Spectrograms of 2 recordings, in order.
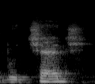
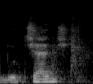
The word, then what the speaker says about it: Bucegi: This area is in, the way you say it is Buscegi. We'd spell it Bucegi. Americans might pronounce it Buscegi, but the way that Romanians say it is Buscegi.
